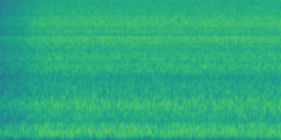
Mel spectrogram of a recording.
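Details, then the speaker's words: Ford Ranger cabin blower motor on high after repairing a noisy blower: steady, even rush of air with no humming or rattle, the normal sound. "you know right now pure air you don't hear any of that humming or anything in the background and that's what it's supposed to sound like"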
